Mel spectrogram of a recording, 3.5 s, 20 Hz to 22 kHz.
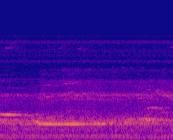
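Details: Red wolves at the NY Wolf Conservation Center on the morning of 15 March 2013, joining the center's other wolves in a chorus. Heard on a webcam: a sustained howl that steps down from a high tone to a lower, steady one.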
